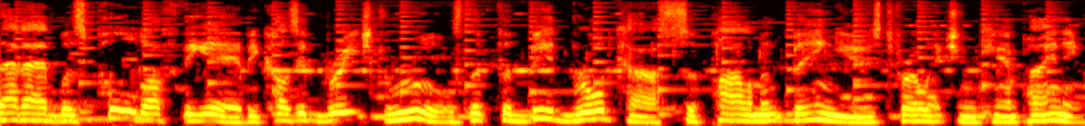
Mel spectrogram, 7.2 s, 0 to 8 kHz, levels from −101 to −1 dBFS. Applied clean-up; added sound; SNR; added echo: classical method Wiener filter.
